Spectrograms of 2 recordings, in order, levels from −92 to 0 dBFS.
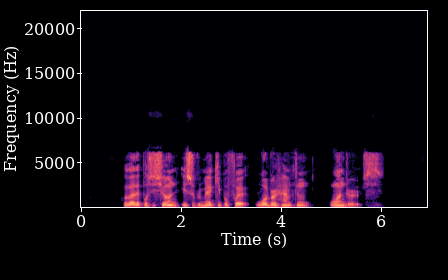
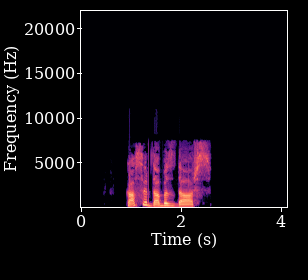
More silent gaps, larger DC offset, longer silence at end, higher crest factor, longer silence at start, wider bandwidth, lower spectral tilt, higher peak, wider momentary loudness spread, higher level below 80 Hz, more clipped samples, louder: first, 3.37-3.49 s, 4.69-4.95 s vs none; neither; second, 0.95 s vs 1.55 s; about the same, 18 dB vs 18 dB; about the same, 0.85 s vs 0.95 s; second, 6.8 kHz vs 7.8 kHz; about the same, -4 dB/octave vs -4 dB/octave; second, -6 dBFS vs 0 dBFS; second, 10 LU vs 13 LU; about the same, -70 dBFS vs -66 dBFS; neither; second, -23 LUFS vs -16 LUFS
